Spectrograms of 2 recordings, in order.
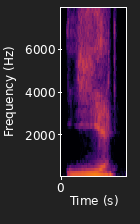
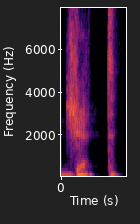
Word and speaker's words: yet: just the grammar but the pronunciation of still and yet so many students say jet so we're going to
